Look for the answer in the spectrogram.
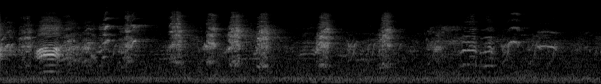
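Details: Rainbow lorikeets in a dominance display at a bird sanctuary, wrestling on the ground to sort out their pecking order, trade harsh, grating screeches in quick bursts of about two a second.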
